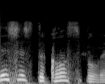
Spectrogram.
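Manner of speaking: slow, epic-sounding, put-on Scottish accent. Quoting a speaker the group admires: imitating a scottish accent. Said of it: "in his Scottish accent".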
